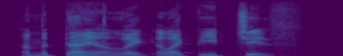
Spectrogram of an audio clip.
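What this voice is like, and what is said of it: Exaggerated Italian accent. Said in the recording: “I sound like I'm Italian. Especially when I say the word Italian.”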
